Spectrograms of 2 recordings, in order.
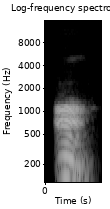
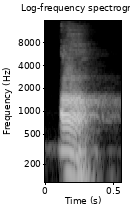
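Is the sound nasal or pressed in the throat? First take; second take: nasal; throat. First: The sound goes through the nose. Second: The sound is pressed in the throat. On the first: The speaker calls it wrong. "bukan masuk ke hidung" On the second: The speaker calls it right. "tapi a. Seperti hamzah"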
